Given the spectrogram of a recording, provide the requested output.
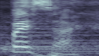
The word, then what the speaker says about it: Pesaj: ahí va la cosa la Pascua en hebreo es pesaj o pesaj no sé comoo lo quieran Cómo se pronuncie yo digo pesaj y pesaj significa saltar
